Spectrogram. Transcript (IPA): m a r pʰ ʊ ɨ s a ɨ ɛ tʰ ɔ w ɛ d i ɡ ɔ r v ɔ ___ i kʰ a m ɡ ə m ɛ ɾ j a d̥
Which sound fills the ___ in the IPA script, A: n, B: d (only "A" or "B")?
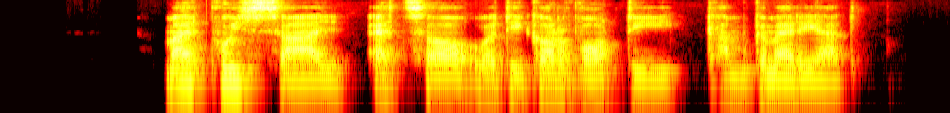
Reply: B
